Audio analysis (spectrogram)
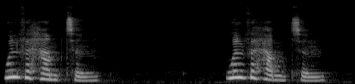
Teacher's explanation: cheese ah number four wolverhampton wolverhampton so here because the stress the primary stress is on ham so we need another stress which is a secondary stress on the first syllable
